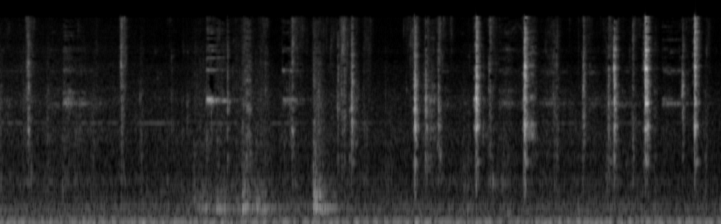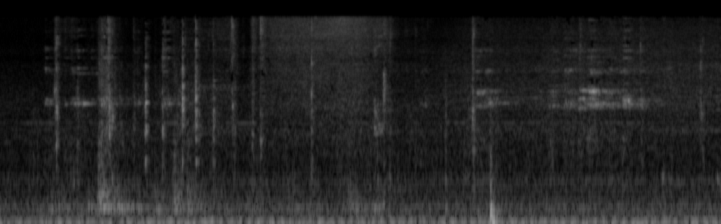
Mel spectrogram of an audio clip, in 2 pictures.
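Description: Metal spoon clinking and scraping against a glass food container, with a quick run of sharp clinks in the middle, over a steady low hum.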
